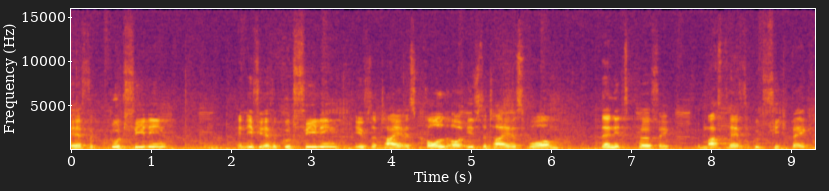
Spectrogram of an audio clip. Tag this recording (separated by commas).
Speech, Music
